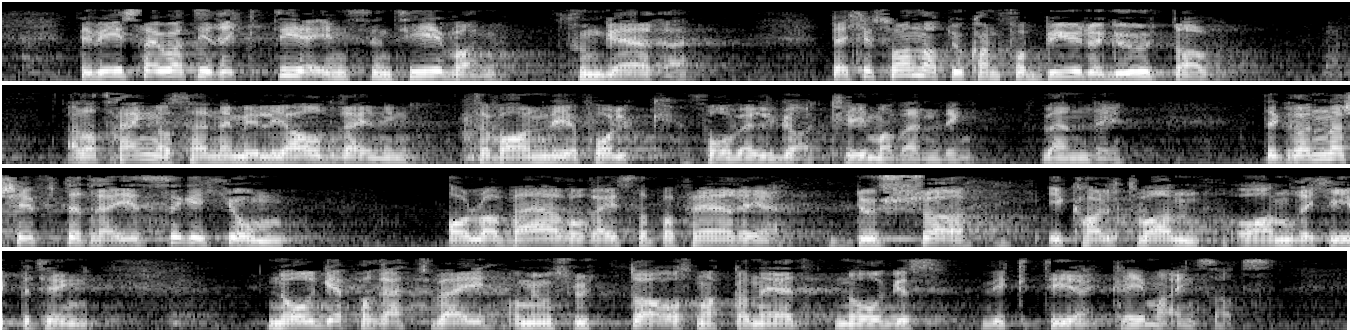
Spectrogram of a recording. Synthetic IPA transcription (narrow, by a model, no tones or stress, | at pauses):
d̪̥ɛʋiːsəjʊɑt̪̚d̪ɪɾɪkt̪ɪəɪnsɛnt̪ʰiːʋɑnəfʉŋɡeːʁə̰ | d̪̥ɛæɾɪçːəsɔnːɑt̪̚d̪ʉkɑnfɔbyːd̪ɛɡʉːt̪ɑʋ | ʔɛ̰lːət̪ʰʁɛŋːəsɛnːəmɪlɪɑʁd̪ʁæɪnɪŋt̪ʰɪlʋɑːnlɪəfɔlkfɔɾɔʋɛlɡəkʰliːmɑʋɛ̰nd̪ɪŋ | ʋɛnlɪ | d̪̥ɛɡʁœnːɑʂɪft̪əd̪ʁæɪəsɛɡɪçːəʊm | ɔlɑːʋæːʁɔʁæɪsəpɔfeːʁɪəd̪ʉʂəɾɪkʰɑlt̪ʋɑnːɔ̰ɑnd̪ʁəçiːpət̪ʰɪŋ | nɔɾɡəpʰɔʁɛt̪ːʋæɪɔ̰mɪmɔslʉt̪ːəɔsnɑkːɑneːd̪nɔɾɡəsʋɪkt̪ɪəkʰliːmɑ̰ʔɪ̰nsɑ̰t̪s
